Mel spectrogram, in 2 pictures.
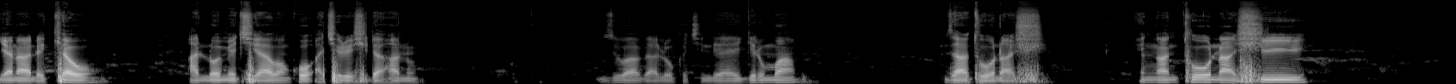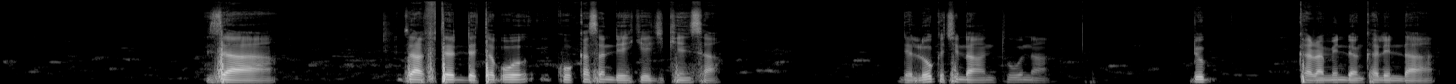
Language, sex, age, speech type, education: Hausa, male, 30-45, spontaneous, tertiary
